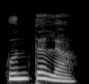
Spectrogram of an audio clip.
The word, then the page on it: ಕುಂತಲ: kuntala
